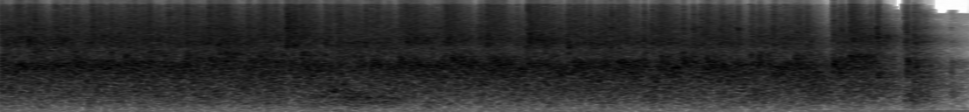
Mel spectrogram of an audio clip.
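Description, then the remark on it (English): A crowd applauds loudly and steadily, countless overlapping claps merging into a dense, crackling wash that holds for about seven seconds before tapering off at the very end. “I'll tell you what, let's give you a round of applause now.”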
